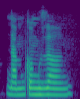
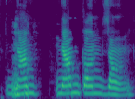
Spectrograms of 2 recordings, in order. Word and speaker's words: Năm Con Giông: Năm Con Giông. Yes. Nam Gon Zong.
